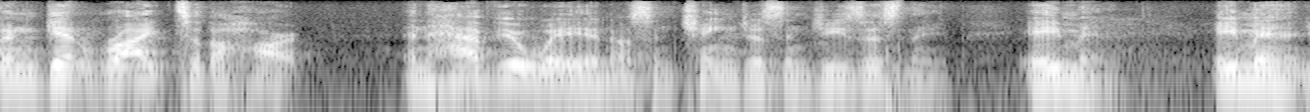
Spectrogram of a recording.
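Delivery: soft, low prayer voice. Real, not acted. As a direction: pray quietly and slowly. Leads an opening prayer.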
